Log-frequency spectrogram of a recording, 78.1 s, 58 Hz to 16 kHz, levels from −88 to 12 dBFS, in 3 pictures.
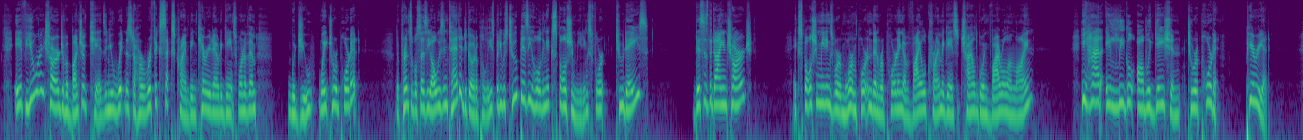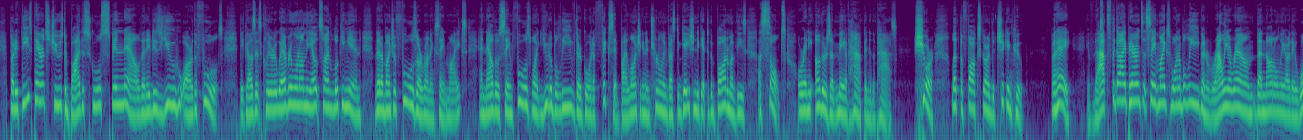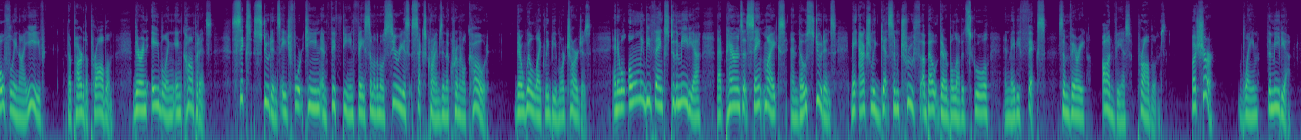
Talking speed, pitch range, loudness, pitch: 200 wpm, 165-225 Hz, -21 LUFS, 195 Hz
